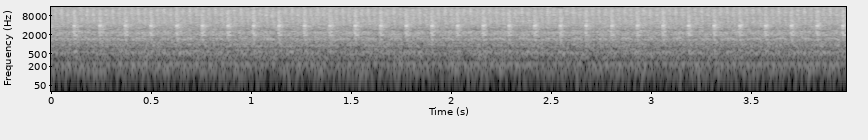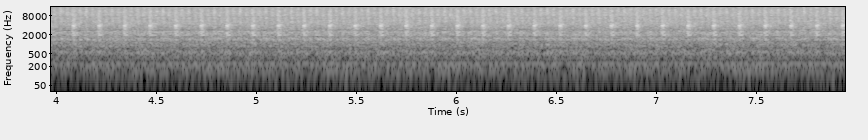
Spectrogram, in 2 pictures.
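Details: VW Polo Sedan on a cold start: crisp, even metallic ticking knock from the top of the engine over a steady idle. The knock fades as the engine warms; the owner asks what it is. Cold-start engine knock.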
